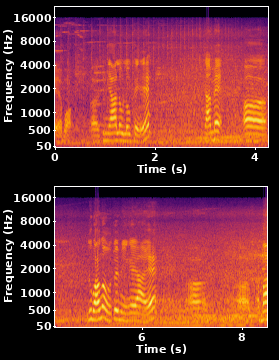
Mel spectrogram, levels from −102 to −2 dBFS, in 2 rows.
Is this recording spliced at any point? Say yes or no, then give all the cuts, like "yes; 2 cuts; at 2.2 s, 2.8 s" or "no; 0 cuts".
no; 0 cuts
